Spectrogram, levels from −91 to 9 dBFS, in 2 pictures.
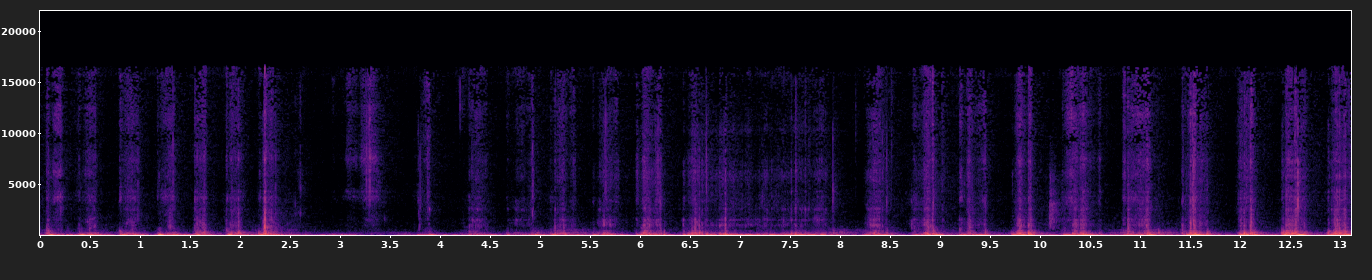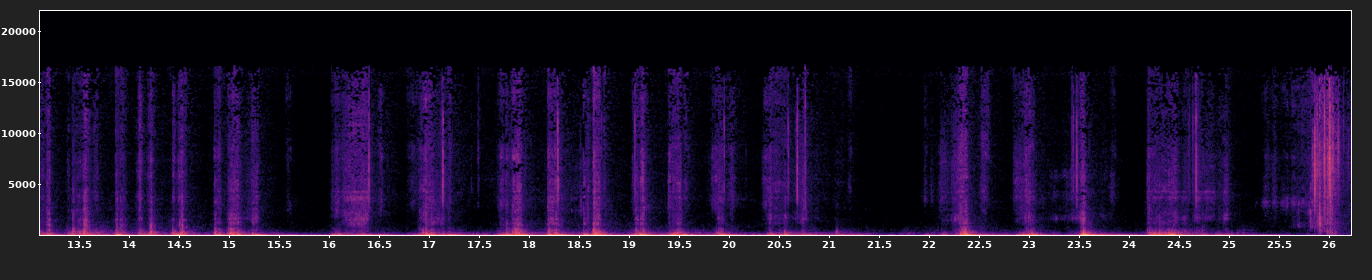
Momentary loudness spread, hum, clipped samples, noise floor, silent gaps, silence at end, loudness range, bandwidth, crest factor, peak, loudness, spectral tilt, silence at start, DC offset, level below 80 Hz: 18 LU; none; under 0.1%; -54 dBFS; none; 0.1 s; 8 LU; 16.5 kHz; 26 dB; -4 dBFS; -35 LUFS; -5 dB/octave; 0 s; under 0.1%; -30 dBFS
